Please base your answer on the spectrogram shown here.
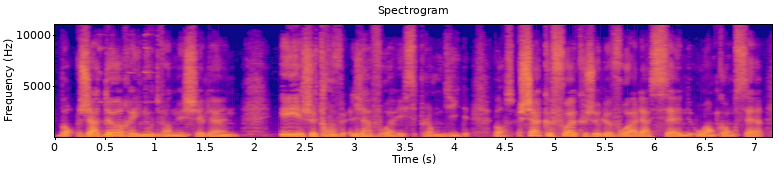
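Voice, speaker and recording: A man's voice: medium pitch, moderate pace, a little mellow. A man with a mid-range voice speaks as a music critic on a live radio panel. He talks emphatically and gushes over a singer he admires. He grumbles wryly about music that is not to his taste. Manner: emphatic, enthusiastic, with wry complaints. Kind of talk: opinionated panel discussion. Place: hotel venue, live before an audience.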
